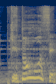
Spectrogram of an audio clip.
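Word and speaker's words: 夏油温泉: てかゆでいい夏温泉と書いて下等温泉って読むんだへえ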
